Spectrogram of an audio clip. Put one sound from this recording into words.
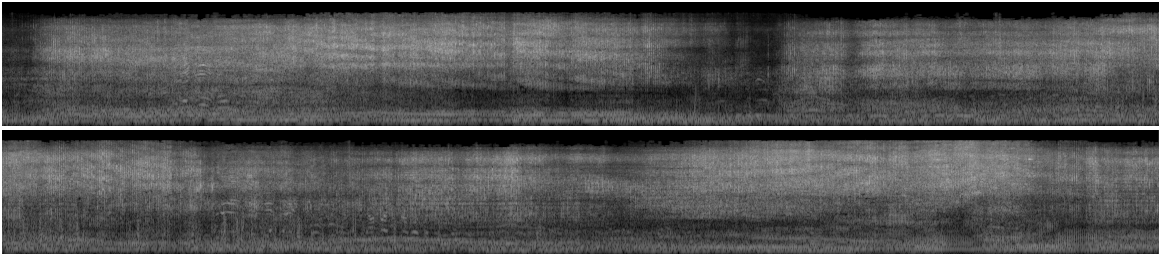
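Dirt bike engines rev loudly nearby, rising and falling in pitch.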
